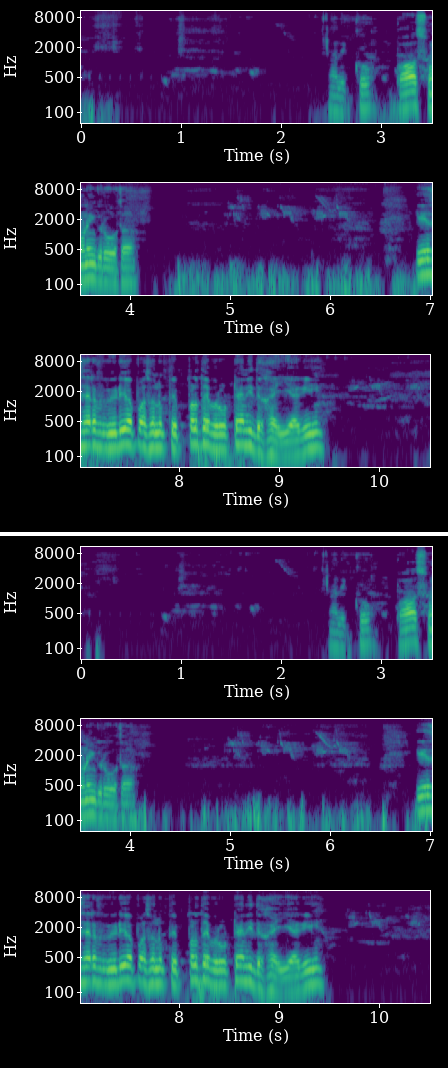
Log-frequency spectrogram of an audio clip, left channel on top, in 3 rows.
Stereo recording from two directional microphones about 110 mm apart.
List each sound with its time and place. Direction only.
2.4 s speech: 15° left (ahead or behind)
4.9 s squawk: 35° right (ahead or behind)
6.5 s a man's voice: 5° left (ahead or behind)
